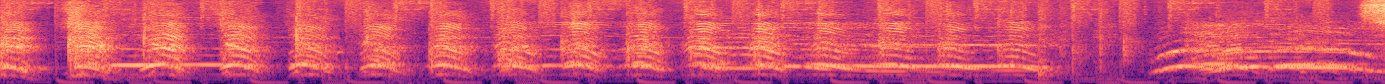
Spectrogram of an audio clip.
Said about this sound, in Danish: så råber de jo chef, kan jeg godt høre nu.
